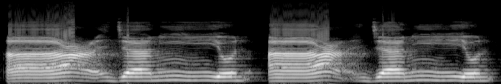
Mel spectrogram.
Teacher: hamzah yang kedua dibaca samar atau dibaca ringan. Jadi cara membacanya a'jamiyun, a'jamiyun. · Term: tashil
